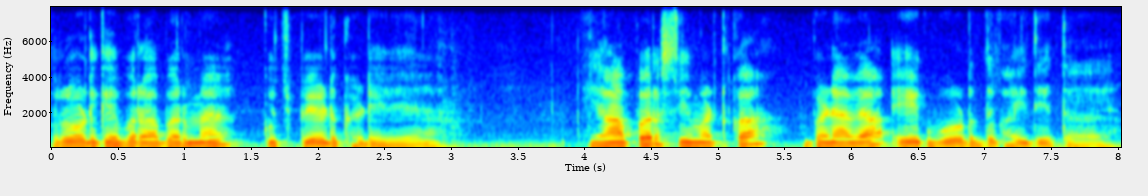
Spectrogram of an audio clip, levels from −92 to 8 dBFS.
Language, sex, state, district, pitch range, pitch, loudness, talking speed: Hindi, female, Uttar Pradesh, Saharanpur, 140-175 Hz, 170 Hz, -16 LUFS, 135 wpm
